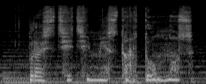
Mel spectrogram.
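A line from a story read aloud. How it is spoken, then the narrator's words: Whisper. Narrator (Russian): прошептала Люси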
